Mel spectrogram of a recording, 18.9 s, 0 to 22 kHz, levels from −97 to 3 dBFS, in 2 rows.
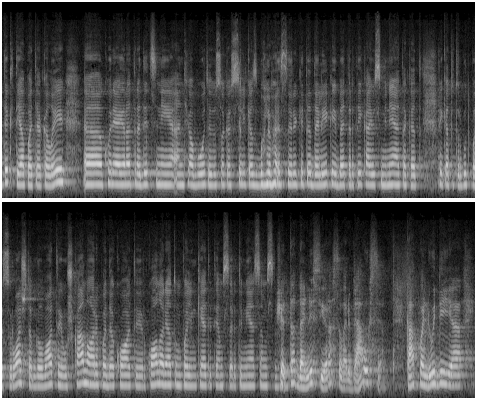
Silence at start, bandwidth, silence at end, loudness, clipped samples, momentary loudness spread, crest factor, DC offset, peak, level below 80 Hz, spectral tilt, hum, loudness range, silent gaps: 0 s; 13.5 kHz; 0 s; -24 LUFS; under 0.1%; 8 LU; 18 dB; under 0.1%; -4 dBFS; -72 dBFS; -5.5 dB/octave; none; 4 LU; none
